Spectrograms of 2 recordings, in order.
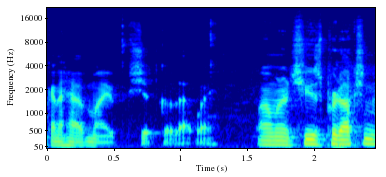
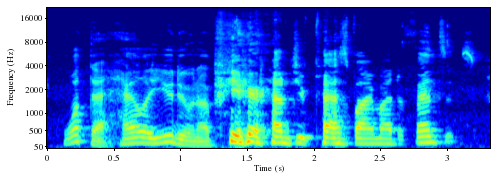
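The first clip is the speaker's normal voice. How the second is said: loud, higher, incredulous demand; mock outrage; 5 semitones higher, 9 dB louder than usual. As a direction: challenge an intruder with hammed-up indignation. Mock outrage at intruder in game.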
